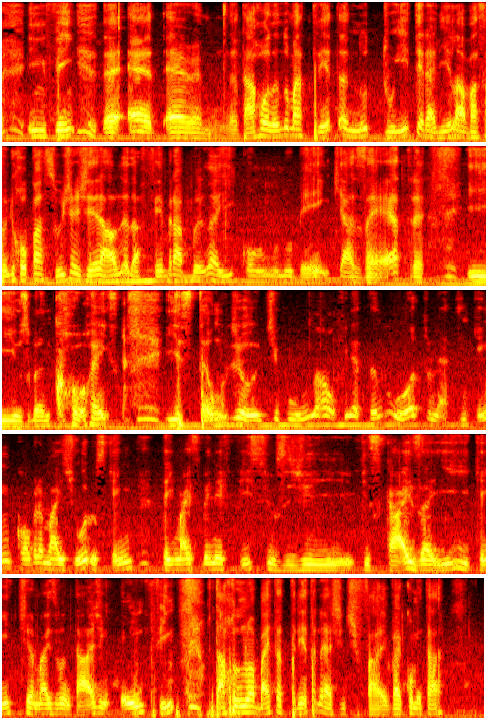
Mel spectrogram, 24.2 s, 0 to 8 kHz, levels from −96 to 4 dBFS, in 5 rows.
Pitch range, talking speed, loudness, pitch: 105-130 Hz, 155 wpm, -18 LUFS, 115 Hz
